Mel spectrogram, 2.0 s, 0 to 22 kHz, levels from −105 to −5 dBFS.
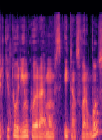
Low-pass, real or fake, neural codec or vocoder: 14.4 kHz; fake; vocoder, 48 kHz, 128 mel bands, Vocos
